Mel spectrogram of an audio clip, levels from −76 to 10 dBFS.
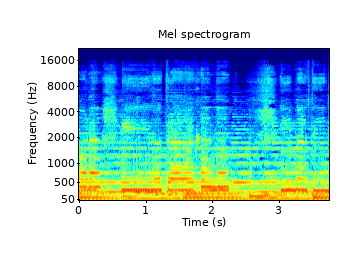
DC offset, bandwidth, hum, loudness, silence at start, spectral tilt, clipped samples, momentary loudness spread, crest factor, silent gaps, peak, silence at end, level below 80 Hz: under 0.1%; 14.5 kHz; none; -8 LUFS; 0 s; -7.5 dB/octave; 0.4%; 4 LU; 6 dB; none; 0 dBFS; 0 s; -16 dBFS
